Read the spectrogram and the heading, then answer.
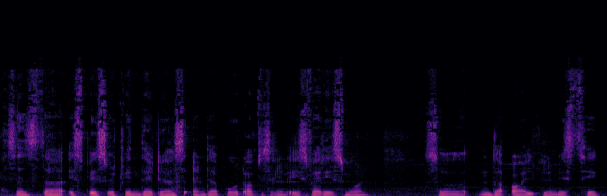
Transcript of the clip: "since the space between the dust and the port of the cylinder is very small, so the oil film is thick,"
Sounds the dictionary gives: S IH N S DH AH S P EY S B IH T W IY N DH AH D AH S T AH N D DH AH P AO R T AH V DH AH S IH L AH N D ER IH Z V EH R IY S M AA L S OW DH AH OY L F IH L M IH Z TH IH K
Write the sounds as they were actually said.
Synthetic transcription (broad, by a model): S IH N S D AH S P EY S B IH T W IY N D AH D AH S AH N D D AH P AO R T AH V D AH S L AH N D IH Z V EH R IY S M AA L S OW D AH OY L F IH L M IH Z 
